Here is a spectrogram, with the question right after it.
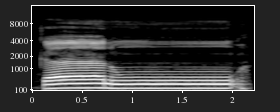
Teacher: بما كانوا کاف کے بعد الف مدہ ہے، ایک الف دان میں کھینچیں گے۔ نون کو واو کے ساتھ ملانا ہے، واو مدہ، نون ساکن سے پہلے واو مدہ کہلاتا ہے، ایک الف دان میں کھینچیں گے۔ كانوا بما كانوا يكسبون یا کو کاف کے ساتھ ملانا ہے، سین کی سیٹی باریک ہوگی، باریک ادا کرنا ہے۔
